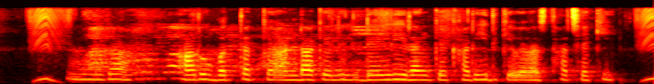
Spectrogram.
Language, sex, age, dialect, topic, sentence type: Maithili, male, 18-24, Angika, agriculture, question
